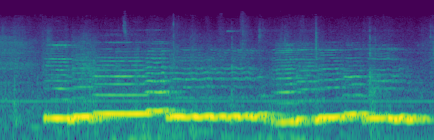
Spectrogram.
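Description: A woman humming a slow, wordless melody, long held notes stepping up and down in pitch; it starts about two-thirds of a second in after a brief lull.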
